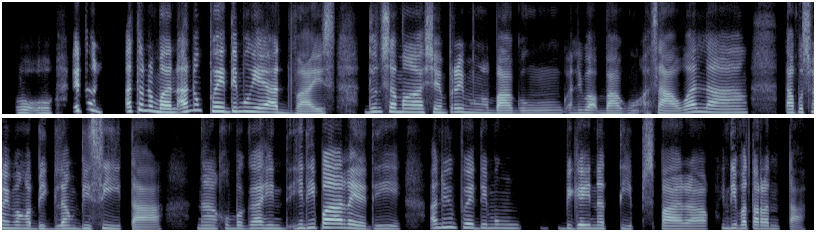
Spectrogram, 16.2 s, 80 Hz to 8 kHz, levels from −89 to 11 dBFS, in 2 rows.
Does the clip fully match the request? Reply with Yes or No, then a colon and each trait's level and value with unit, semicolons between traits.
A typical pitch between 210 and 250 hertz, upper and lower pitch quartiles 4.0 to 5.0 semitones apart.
Yes: high, 225 Hz; average, 4.3 semitones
